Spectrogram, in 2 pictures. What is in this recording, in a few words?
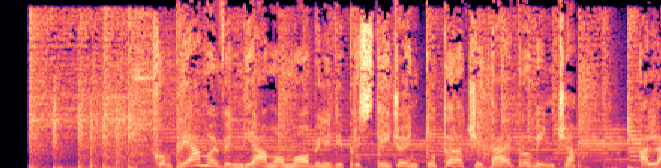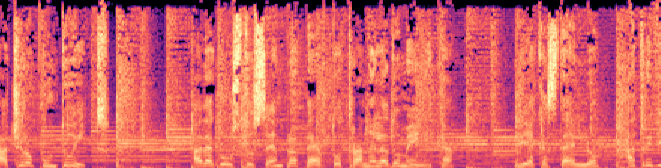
Italian Female Ad; All Acero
